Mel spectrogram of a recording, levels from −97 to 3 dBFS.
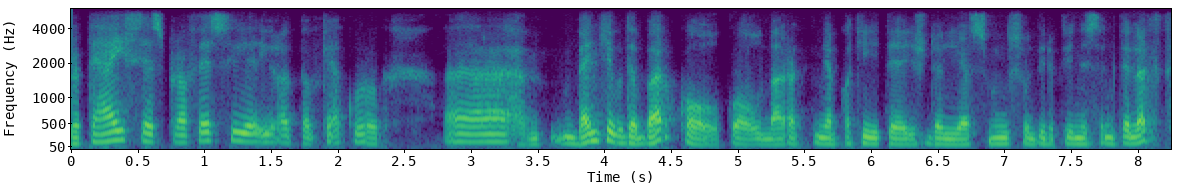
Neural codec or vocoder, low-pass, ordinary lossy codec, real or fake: codec, 16 kHz in and 24 kHz out, 0.6 kbps, FocalCodec, streaming, 4096 codes; 5.4 kHz; Opus, 24 kbps; fake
